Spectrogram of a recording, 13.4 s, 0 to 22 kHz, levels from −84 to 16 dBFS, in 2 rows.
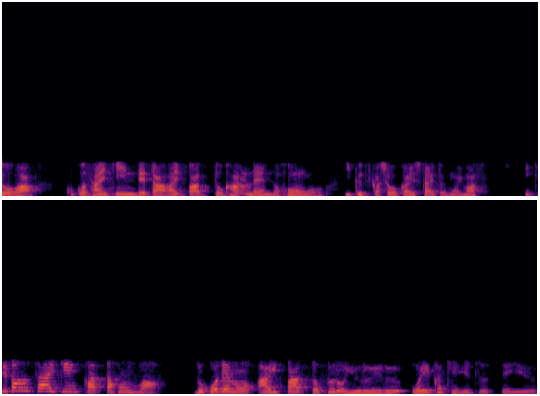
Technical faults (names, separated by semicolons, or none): AMR narrowband mobile codec; lost AMR speech frames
